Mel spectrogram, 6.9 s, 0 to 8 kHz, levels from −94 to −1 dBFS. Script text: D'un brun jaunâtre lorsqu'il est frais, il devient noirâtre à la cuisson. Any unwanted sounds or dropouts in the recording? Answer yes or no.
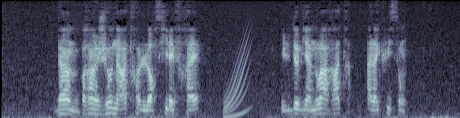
yes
